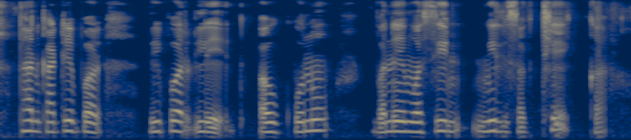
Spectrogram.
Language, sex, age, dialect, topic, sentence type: Chhattisgarhi, female, 25-30, Northern/Bhandar, agriculture, question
